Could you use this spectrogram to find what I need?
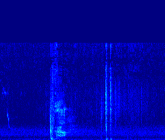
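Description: A body thuds heavily onto the grass.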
